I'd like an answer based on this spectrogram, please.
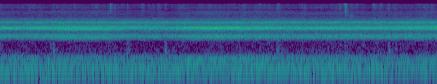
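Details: Thousands of frogs in the rain keep up a seamless high-pitched chorus of layered trilling, with rain noise filling the low end and faint drops ticking at intervals.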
